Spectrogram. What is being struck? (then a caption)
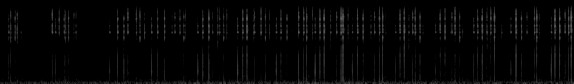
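Glazed ceramic cactus-shaped planter. Long green nails tap and scratch a hollow, green glazed ceramic cactus-shaped pot with raised dots, held in both hands. It makes a quick, uneven run of dry, bright clicks and scrapes with almost no ring and very little low end.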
